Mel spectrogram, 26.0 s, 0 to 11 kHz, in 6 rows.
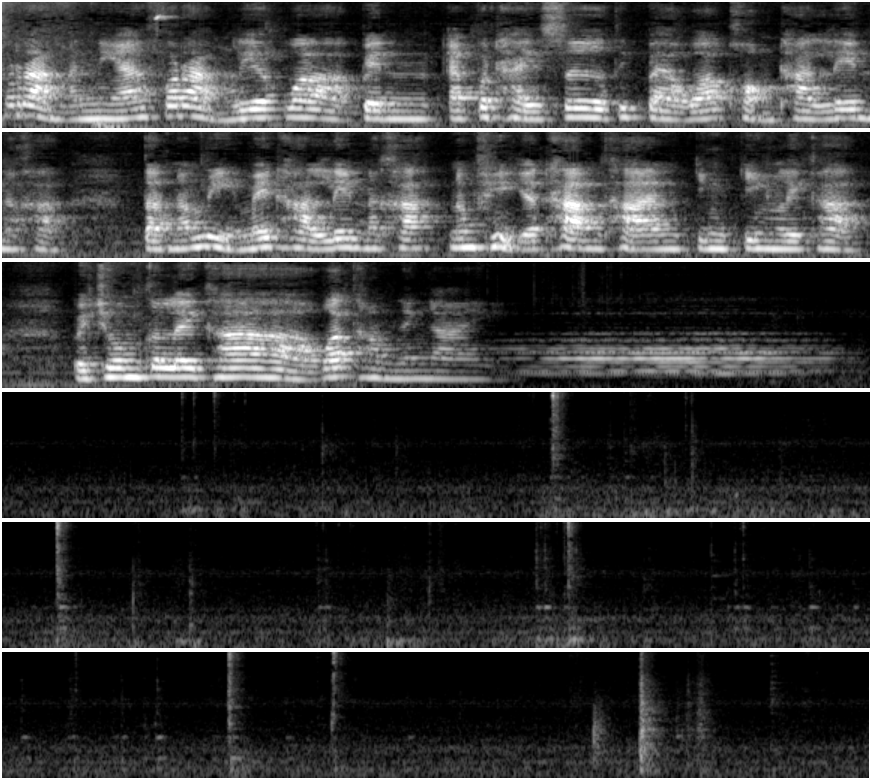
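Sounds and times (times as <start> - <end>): held music chord: 11.1 - 13.0.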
